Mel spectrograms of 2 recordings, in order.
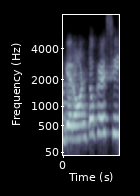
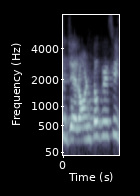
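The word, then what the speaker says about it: gerontocracy: फिर उसके बाद गेरोंटोक्रेसी या जेरोंटोक्रेसी, जो भी आप प्रोनाउंस करते हो।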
